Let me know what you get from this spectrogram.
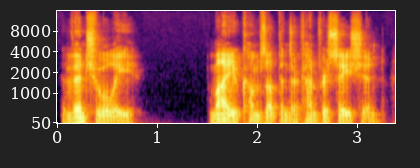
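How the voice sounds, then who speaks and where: A man's voice: extremely low pitch, fairly even intonation, moderate pace, gravelly, fairly bright tone. A man reading scripted storytelling narration as he reviews a video game. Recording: music under the voice. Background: background music.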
